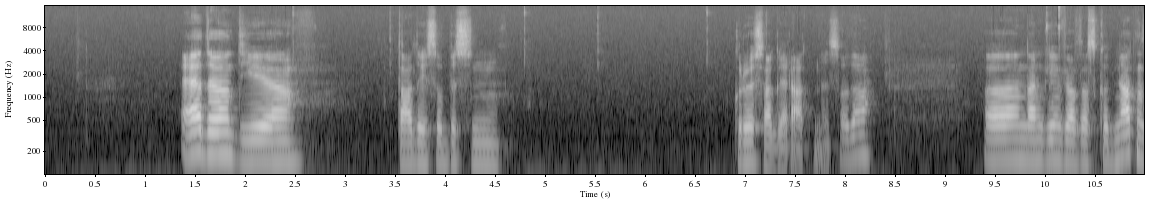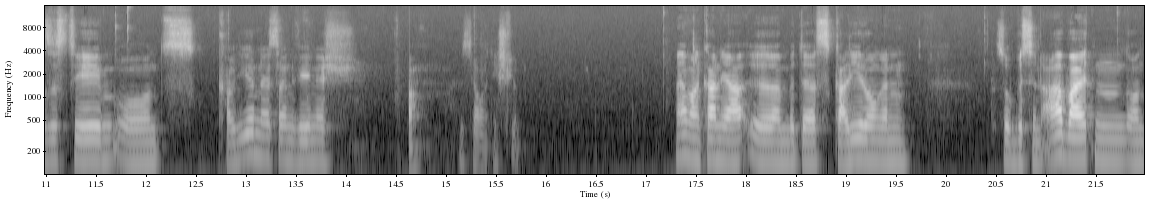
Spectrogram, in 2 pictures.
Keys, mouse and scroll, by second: 2.7-3.2 scroll down 1, 3.4-4.7 middle drag, 5.0-5.3 scroll down 1, 5.5-6.6 middle drag, 6.8-7.2 scroll up 1, 10.0 click, 11.6 click, 14.6 scroll up 1, 14.7-15.0 scroll down 1, 15.2-16.4 middle drag, 20.4-21.9 middle drag.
